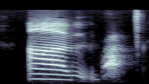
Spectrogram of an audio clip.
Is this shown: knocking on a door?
no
